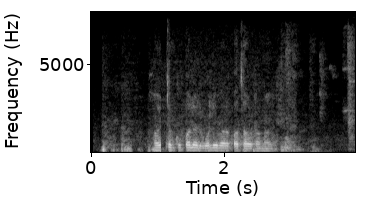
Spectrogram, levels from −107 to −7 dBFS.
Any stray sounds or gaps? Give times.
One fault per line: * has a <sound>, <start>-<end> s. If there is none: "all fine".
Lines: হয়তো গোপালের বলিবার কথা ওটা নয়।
* has a dropout, 1.0-1.1 s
